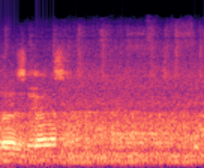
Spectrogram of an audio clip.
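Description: A person's voice speaking briefly, then a steady rushing background noise.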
